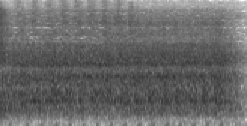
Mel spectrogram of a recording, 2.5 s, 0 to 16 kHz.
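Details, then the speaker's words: 1953 Allis Chalmers WD45 tractor, first start after a long rebuild, retimed, with a new radiator and hoses: it catches on the crank and roars briefly, then dies after about two seconds. Hard starting. "Start again. More throttle, I guess. Bad spot to pull the starter. I'll get it figured out one of these days."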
